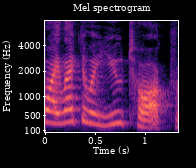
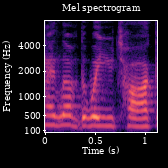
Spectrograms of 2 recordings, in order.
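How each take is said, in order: First: Retold reply with YOU picked out; emphasis on "you", as a friendly comeback; stress on YOU. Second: Said in the usual way. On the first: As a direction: turn the compliment back by leaning on YOU. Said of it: "and she's, No". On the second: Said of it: "so I was like".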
